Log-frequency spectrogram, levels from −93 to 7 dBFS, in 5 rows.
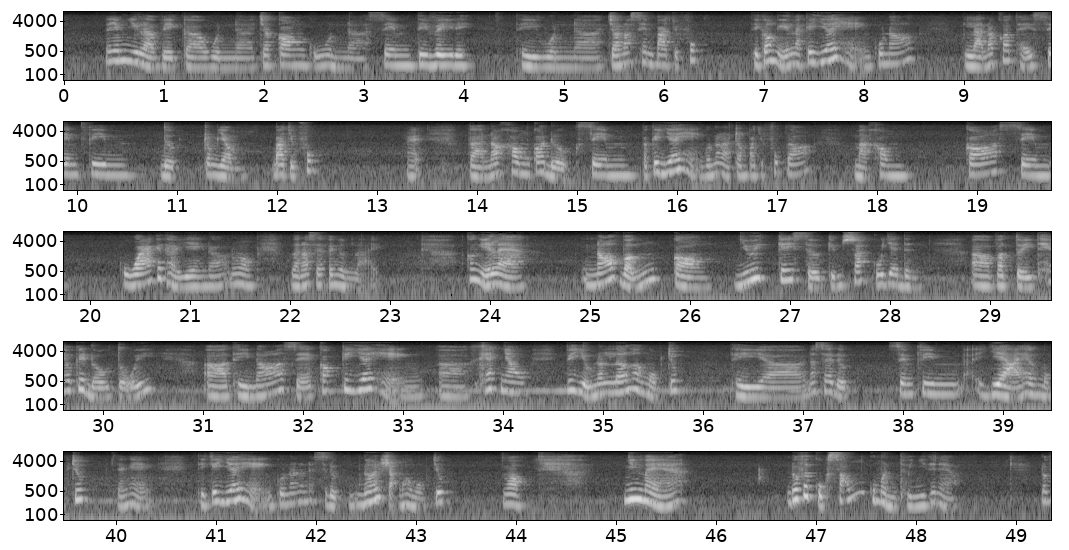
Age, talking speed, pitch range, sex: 10-29, 190 wpm, 175-240 Hz, female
